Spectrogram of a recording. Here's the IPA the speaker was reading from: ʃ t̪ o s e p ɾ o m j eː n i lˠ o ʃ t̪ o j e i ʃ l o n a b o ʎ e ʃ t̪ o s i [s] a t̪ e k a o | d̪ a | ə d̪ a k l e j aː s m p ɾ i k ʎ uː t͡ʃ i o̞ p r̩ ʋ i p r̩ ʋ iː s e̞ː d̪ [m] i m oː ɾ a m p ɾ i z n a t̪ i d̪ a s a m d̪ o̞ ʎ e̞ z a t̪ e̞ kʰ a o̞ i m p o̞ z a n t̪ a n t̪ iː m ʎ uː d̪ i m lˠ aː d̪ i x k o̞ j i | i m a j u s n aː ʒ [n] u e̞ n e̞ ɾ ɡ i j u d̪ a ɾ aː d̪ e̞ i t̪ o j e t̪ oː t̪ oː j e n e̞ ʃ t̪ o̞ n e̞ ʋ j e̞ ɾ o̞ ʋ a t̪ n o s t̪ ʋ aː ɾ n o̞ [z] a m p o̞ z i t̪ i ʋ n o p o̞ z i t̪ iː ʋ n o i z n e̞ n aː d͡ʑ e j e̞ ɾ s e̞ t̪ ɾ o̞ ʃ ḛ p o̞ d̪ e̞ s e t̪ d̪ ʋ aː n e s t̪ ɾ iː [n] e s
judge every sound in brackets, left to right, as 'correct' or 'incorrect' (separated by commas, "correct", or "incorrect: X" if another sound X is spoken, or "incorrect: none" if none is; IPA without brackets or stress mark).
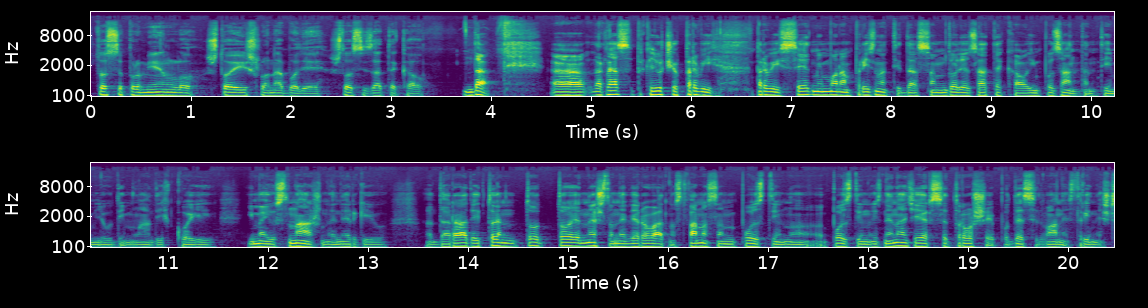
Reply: incorrect: z, correct, correct, incorrect: s, correct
